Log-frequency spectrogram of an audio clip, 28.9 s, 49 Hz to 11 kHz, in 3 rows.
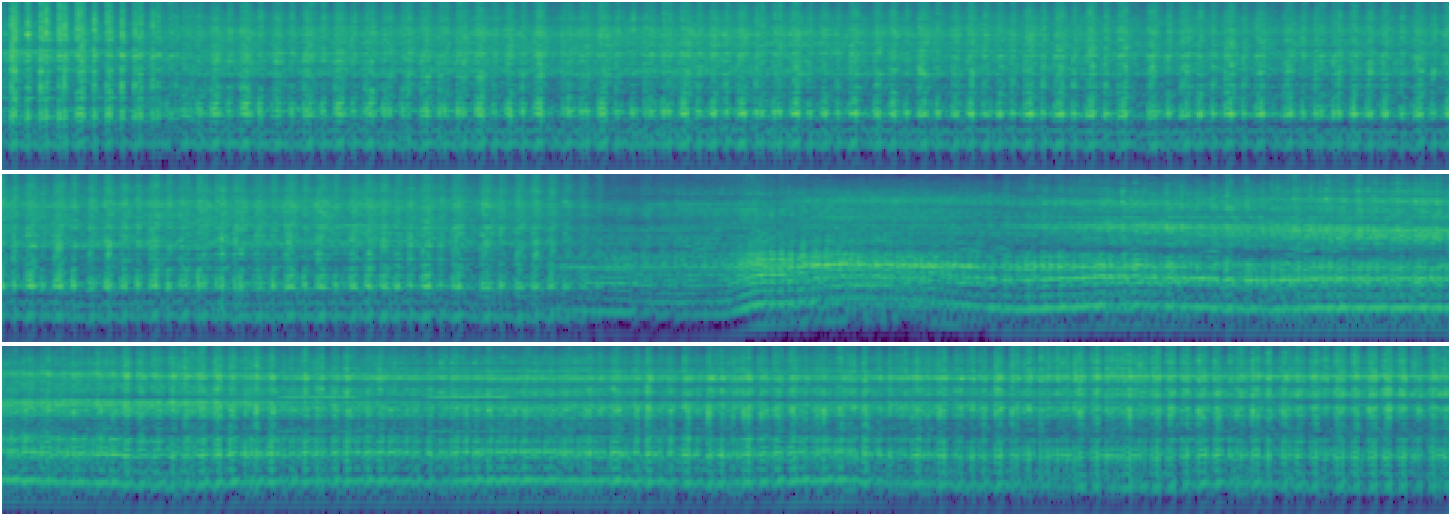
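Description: Turbocharged four-cylinder engine of a 1000+ hp Lancia Delta EVO drag car idling with a choppy beat. About halfway through it is revved, rising and falling in pitch a few times, then settles into a steady, higher idle.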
